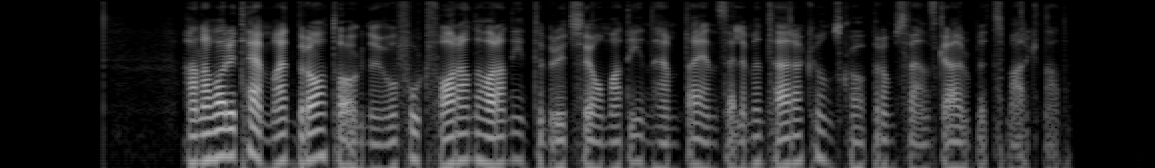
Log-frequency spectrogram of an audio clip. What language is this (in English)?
Swedish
